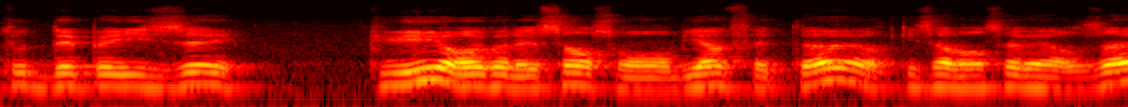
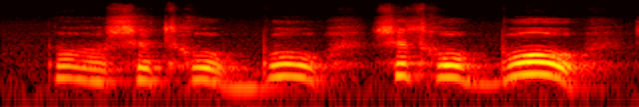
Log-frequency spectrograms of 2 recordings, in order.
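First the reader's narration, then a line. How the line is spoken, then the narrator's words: Pretty childlike exclaiming voice. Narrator (French): s'écriait Mitza avec une jolie voix toute enfantine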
